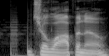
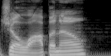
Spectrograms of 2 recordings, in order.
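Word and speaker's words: jalapeño: song no next song jalapeno the amount of times I've heard jalopano or like jalapeno crazy so I went 100K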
